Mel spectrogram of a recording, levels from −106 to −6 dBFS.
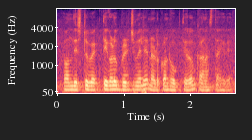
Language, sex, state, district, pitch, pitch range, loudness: Kannada, male, Karnataka, Koppal, 130 Hz, 120-135 Hz, -15 LUFS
